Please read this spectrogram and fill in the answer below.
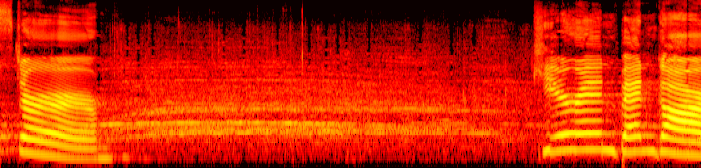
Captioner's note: attendees cheering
